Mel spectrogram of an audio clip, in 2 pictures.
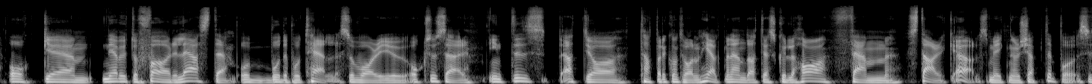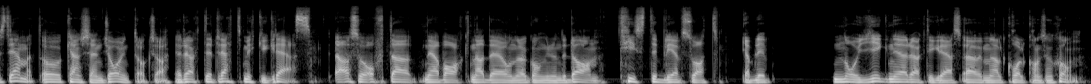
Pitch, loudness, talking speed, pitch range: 110 Hz, -18 LUFS, 210 wpm, 100-125 Hz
